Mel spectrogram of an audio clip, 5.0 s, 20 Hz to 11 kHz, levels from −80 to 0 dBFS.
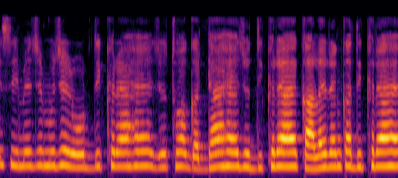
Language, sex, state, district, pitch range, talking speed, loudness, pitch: Hindi, female, Chhattisgarh, Bastar, 240-260 Hz, 275 wpm, -17 LUFS, 255 Hz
